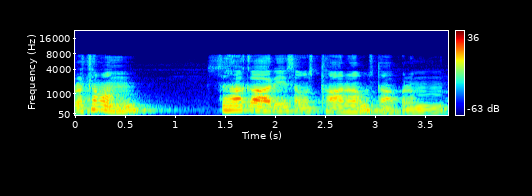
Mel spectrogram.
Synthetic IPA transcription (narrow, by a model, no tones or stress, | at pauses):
pɾɐt̪ʰɐmɐm | sɐɦɐkaːɾiːsɐ̃w̃st̪ʰaːnaːmst̪ʰaːpɐnɐm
